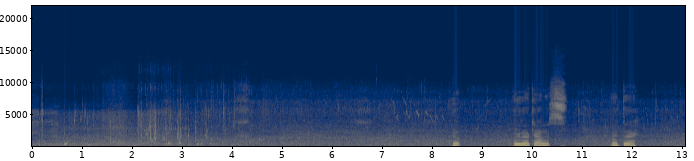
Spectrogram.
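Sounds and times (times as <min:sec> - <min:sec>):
river current rushing: 0:00.0 - 0:13.0
fish splashing: 0:00.4 - 0:04.5.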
